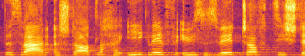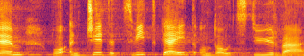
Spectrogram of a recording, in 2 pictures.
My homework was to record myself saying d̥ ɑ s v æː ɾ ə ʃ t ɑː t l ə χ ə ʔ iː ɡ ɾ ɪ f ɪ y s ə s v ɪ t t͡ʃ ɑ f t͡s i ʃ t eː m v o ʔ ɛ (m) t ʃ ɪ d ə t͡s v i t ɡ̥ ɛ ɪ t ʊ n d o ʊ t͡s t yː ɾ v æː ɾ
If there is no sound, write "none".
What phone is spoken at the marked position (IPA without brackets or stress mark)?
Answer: n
